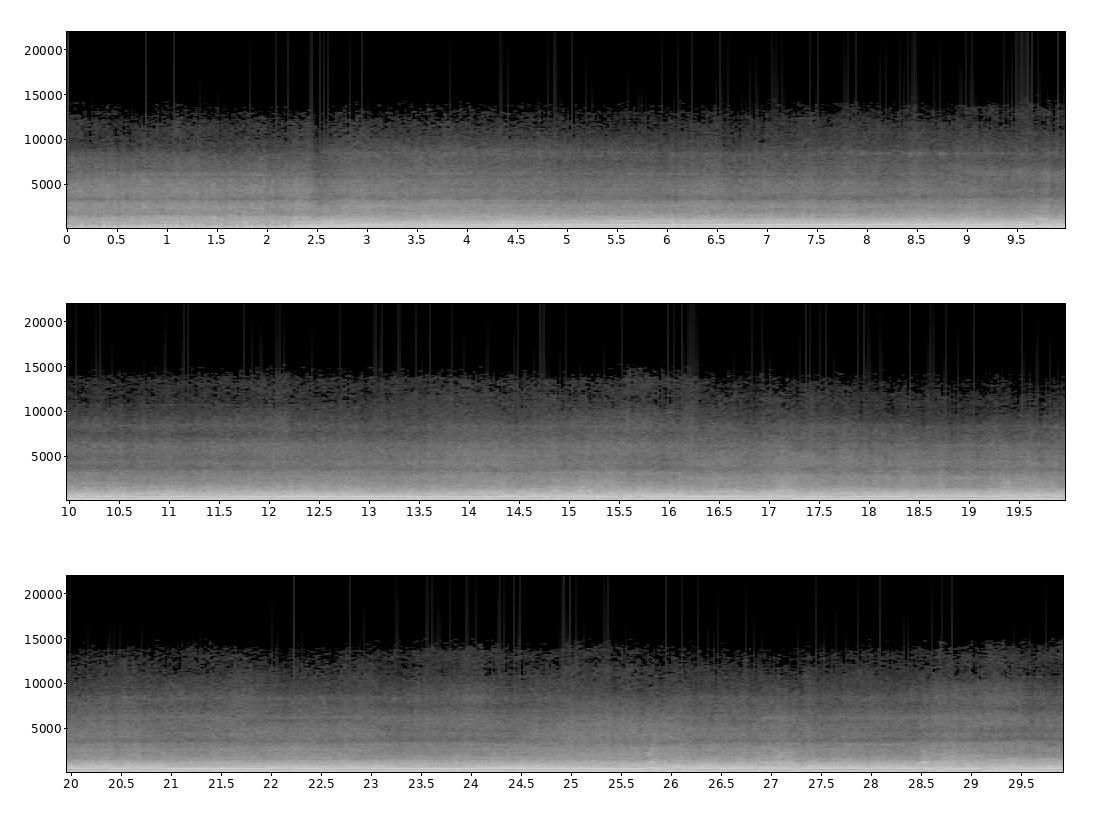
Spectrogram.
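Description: River water rushes and splashes past a boat.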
